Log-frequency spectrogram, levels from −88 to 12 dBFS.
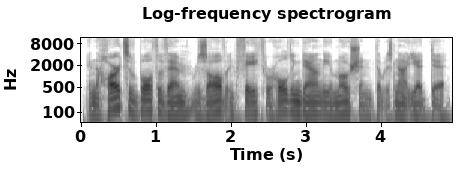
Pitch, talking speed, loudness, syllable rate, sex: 90 Hz, 240 wpm, -21 LUFS, 5.5 syllables/s, male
